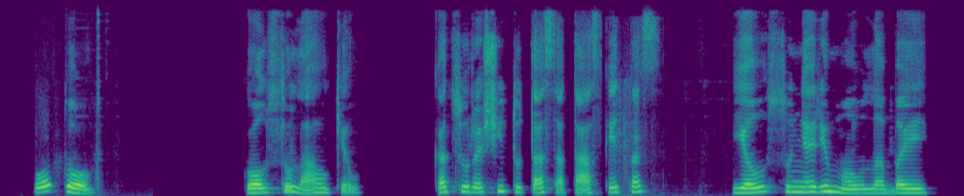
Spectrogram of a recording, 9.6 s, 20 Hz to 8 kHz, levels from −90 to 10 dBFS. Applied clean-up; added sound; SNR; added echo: neural mask model DeepFilterNet 3.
